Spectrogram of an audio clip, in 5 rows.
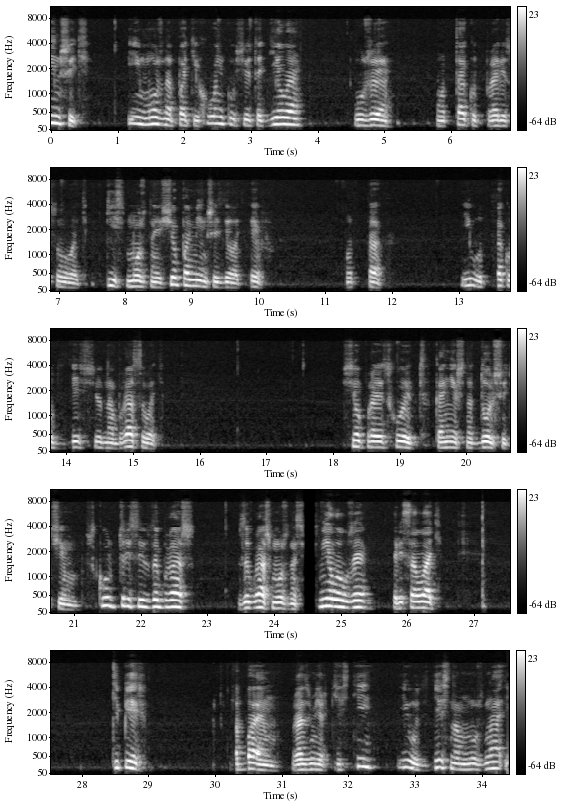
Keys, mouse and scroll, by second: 2.6 click, 4.6 middle click, 13.0 click, 17.0 middle click, 19.3 click, 24.1 middle click, 31.3-31.7 scroll up 2, 31.9 click.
